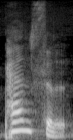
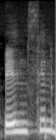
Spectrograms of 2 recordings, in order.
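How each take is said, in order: First: The first p is said with a puff of air. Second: The first p is said without a puff of air. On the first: The speaker calls it right. "আমাকে বলতে হবে ফ্যান্সিল" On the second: The speaker calls it wrong. "এটা ভুল হয়ে যাবে"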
